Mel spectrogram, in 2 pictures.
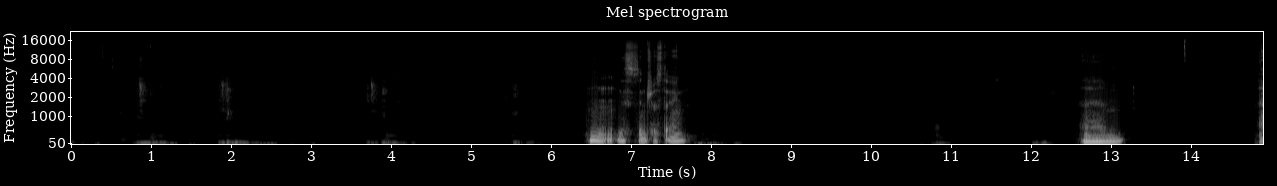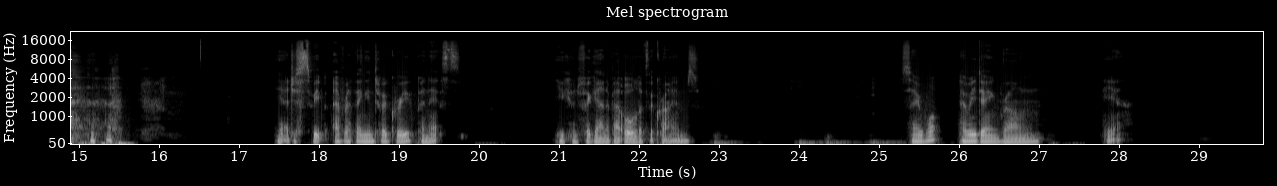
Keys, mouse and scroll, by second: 12.8-14.0 middle drag, 14.0 scroll down 2, 14.4-16.5 middle drag, 16.5 click, 18.8 middle click, 19.8 click, 21.3-23.0 middle drag, 23.0 ctrl+shift+click, 24.3 ctrl+shift+click, 26.8-29.8 middle drag.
